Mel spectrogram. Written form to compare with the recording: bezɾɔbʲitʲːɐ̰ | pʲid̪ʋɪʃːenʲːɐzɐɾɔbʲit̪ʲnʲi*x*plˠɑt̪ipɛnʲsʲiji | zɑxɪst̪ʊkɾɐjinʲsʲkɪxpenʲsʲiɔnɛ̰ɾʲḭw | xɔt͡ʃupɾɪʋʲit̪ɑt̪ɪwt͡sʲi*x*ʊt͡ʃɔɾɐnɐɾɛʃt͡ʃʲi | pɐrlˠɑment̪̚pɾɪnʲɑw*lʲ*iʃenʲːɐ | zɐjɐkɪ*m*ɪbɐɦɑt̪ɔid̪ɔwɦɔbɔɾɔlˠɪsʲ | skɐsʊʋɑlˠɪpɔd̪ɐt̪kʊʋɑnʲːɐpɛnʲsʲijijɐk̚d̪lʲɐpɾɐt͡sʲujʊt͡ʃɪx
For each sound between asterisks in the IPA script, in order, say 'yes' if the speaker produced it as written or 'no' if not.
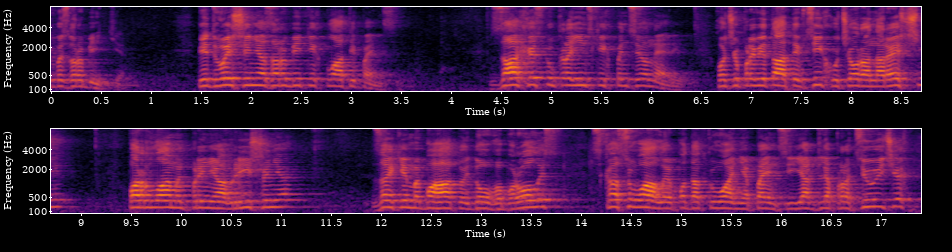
yes, yes, no, yes

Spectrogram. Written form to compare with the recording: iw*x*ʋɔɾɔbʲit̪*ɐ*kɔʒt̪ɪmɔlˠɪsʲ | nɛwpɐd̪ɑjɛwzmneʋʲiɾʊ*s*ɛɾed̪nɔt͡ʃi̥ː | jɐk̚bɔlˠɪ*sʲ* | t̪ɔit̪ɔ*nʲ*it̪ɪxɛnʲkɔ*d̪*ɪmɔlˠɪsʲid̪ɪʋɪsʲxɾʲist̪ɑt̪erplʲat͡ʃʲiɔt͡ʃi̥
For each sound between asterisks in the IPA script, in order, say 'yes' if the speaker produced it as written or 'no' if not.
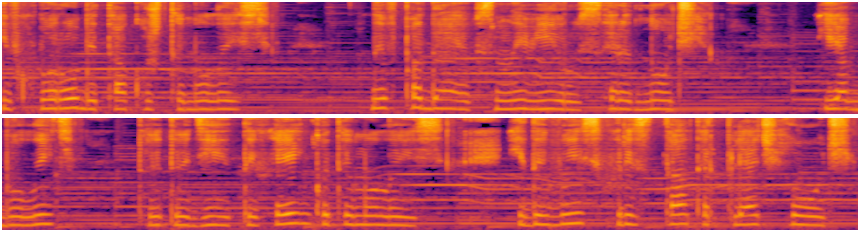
yes, no, yes, no, no, no

